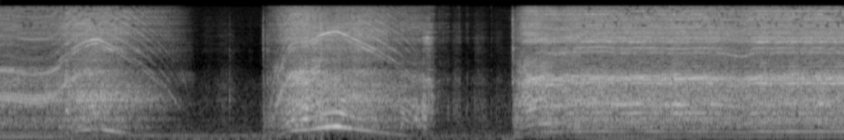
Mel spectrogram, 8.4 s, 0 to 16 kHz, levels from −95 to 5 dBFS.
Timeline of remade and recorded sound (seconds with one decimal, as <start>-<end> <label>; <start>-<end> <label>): 0.0-5.0 recorded; 5.0-5.8 remade; 5.8-8.4 recorded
